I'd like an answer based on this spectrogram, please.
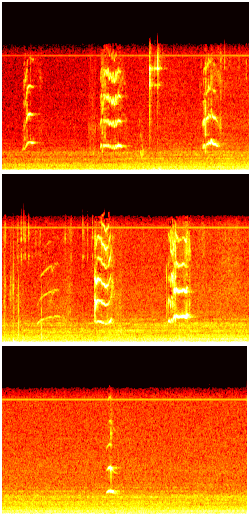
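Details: Domestic cat meowing again and again indoors: a series of short, bright, slightly rising-then-falling meows at irregular intervals, some strained and nasal, fading to sparse calls after nine seconds; steady low room hum underneath.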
